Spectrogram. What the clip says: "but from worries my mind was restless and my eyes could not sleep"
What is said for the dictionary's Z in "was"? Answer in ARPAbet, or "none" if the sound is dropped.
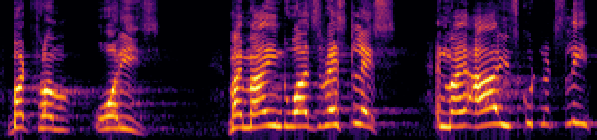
Z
